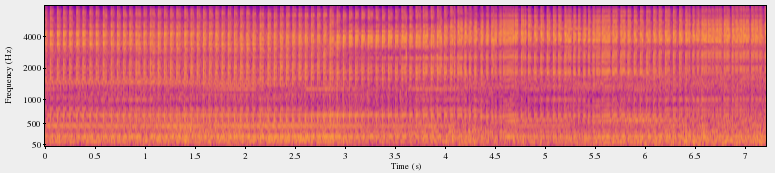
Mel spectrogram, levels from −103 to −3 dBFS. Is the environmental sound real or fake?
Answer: real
